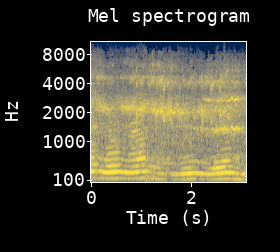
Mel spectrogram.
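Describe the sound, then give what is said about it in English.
Toyota cars fishtailing and skidding on an empty cement lot in Benghazi, burning tire rubber: a loud, sustained tire squeal over droning engine tones, wavering slightly in pitch without a break. “In the late afternoon, young men gather to see just how much tire rubber they can burn. Fishtailing Toyotas leave a smear of swirling and smoking sticky blackness on the pavement.”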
